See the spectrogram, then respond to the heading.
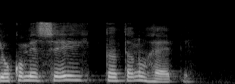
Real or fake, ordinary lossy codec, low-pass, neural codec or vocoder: fake; AAC, 32 kbps; 7.2 kHz; codec, 16 kHz in and 24 kHz out, 2.2 kbps, FireRedTTS-2 codec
